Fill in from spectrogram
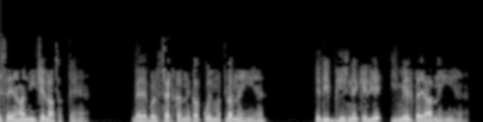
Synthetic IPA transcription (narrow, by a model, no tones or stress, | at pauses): sejɐɦãniːt͡ʃelaːsɐk̚t̪eɦɛ̰̃ː | ʋeːɾeːbəlsɛʈkɐɾnekakoːimɐt̪ləbnɐɦĩɦɛː | jɐd̪ibʱeːd͡ʒnekelieiːmeːlt̪ɐjːaːɾnɐɦĩɦɛ̰ː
